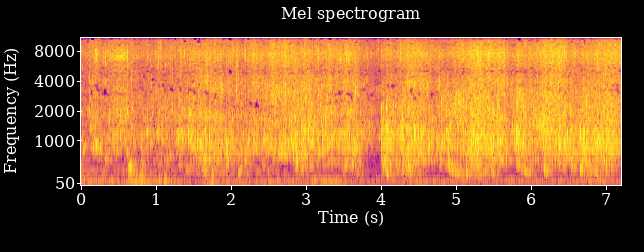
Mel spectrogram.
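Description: Water splashing, sloshing and dripping as a wet cast net is gathered up and lifted out of shallow water.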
